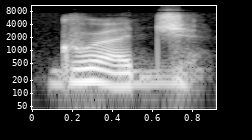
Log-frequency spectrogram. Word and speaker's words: grudge: perplexed you look perplexed Grudge the dge is just a j sound I don't hold a grudge and your tongue has to press against the top of your mouth completely and block the airflow Grudge consciousness consciousness serendipity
